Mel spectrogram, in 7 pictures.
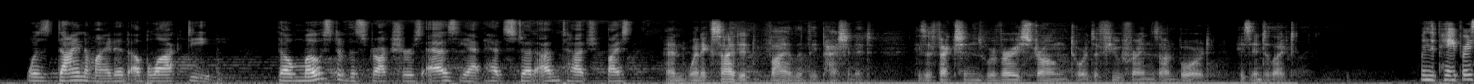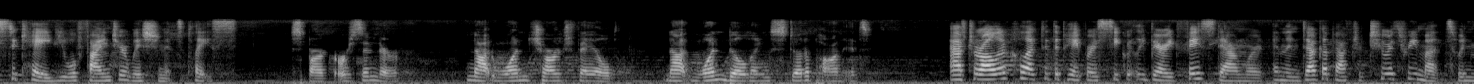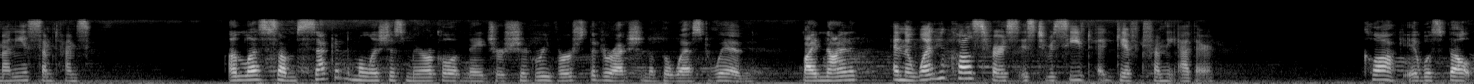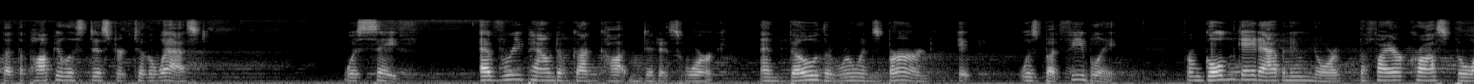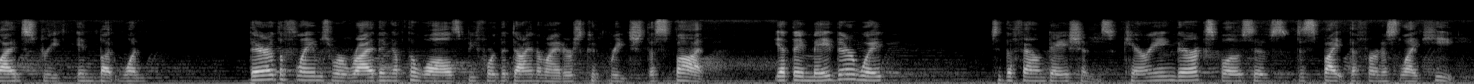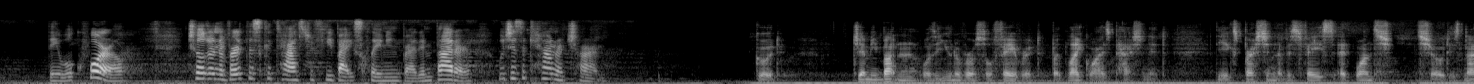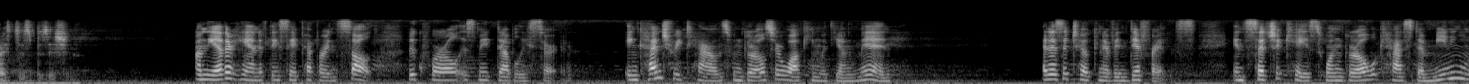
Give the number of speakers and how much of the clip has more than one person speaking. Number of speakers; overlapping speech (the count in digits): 3, no overlap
